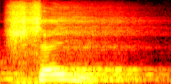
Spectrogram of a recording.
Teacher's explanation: syai' fathah bertemu ya sukun huruf layin kita lunakkan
